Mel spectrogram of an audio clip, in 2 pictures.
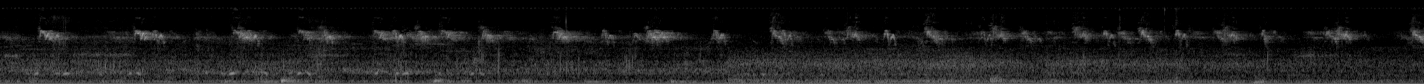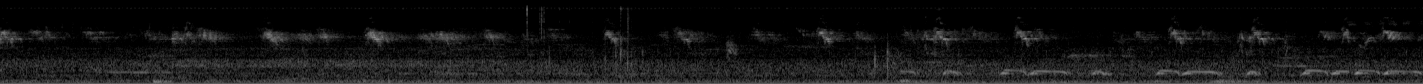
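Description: Small birds chirping in a rapid string of short, high notes, about two a second, with some lower notes joining in near the end.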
